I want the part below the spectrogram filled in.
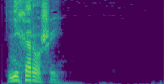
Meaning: bad (not good)
- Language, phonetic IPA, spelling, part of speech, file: Russian, [nʲɪxɐˈroʂɨj], нехороший, adjective, Ru-нехороший.ogg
